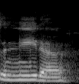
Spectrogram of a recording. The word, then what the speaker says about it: Seneida: It's It's pronounced Senita, so I appreciate that.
